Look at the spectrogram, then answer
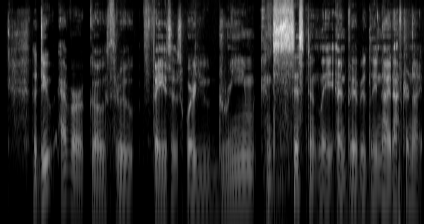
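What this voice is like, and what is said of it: Silly, ridiculous tone of voice. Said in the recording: “the silly and ridiculous tone of my voice”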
